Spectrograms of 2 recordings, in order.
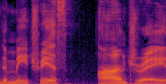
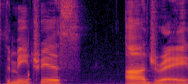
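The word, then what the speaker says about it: Demetrius Andrade: Olympic trials match between Demetrius Andre I believe is how he pronounces it it's spelled Andrade right it's Demetrius Andre he's an unbeaten fighter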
